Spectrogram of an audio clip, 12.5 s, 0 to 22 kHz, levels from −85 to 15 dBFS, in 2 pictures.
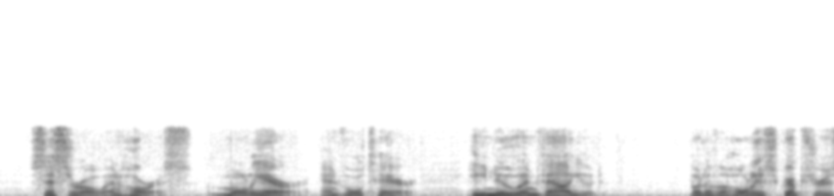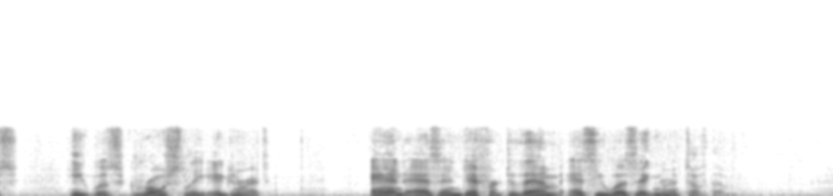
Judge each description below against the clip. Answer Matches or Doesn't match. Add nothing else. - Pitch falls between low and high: Doesn't match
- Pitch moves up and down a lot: Matches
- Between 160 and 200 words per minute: Doesn't match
